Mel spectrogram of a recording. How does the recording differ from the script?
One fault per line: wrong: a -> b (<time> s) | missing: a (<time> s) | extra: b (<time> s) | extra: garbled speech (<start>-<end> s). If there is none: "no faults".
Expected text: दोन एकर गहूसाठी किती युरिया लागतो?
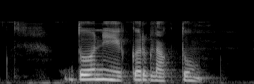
missing: गहूसाठी किती युरिया (1.4 s)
